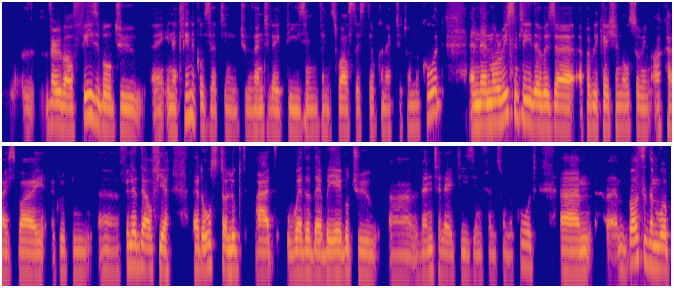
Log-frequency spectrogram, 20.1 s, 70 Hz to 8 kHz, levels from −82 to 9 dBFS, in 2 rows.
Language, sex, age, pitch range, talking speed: English, male, 30-49, 110-130 Hz, 175 wpm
